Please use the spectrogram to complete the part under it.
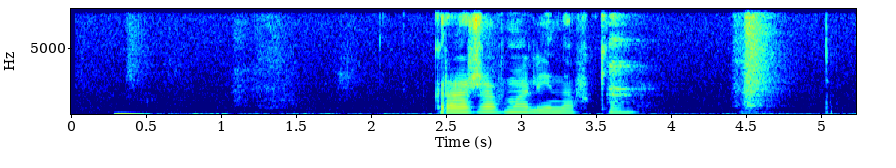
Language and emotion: Russian, neutral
